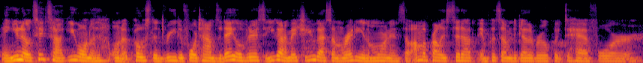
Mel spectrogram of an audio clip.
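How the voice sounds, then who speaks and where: A woman, her voice slightly hoarse, chatting casually and rambling to viewers on a livestream. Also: deep voice, steady tone, racing, hardly any pauses, dark tone. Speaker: vlogger.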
